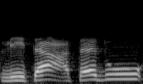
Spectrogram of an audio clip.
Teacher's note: لتعتدوا مد طبيعي حركتين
